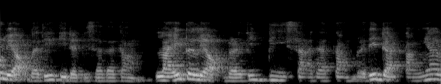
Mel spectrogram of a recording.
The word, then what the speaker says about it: 来得了: Nah, kalau sama ya, kalau teman-teman nanti udah nggak pakai pinyin gitu ya, belajarnya huruf Mandarin doang, maka ketemu begini, bacanya lai de liao, oke?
